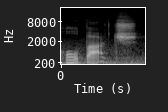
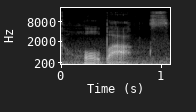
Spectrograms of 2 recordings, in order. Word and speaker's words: Holbox: And then when we come back, we have a couple days here in New York City, and then we fly to Isla Holbox. That's how you actually pronounce it, but it looks like Holbox.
